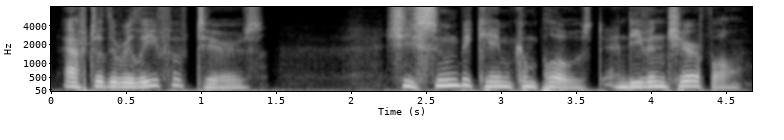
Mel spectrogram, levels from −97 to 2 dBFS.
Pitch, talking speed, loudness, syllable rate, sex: 160 Hz, 155 wpm, -22 LUFS, 5.4 syllables/s, male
